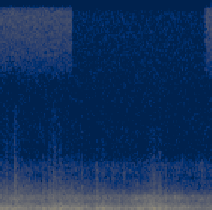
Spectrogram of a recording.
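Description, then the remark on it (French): A steady, low rumble of thunder rolls on through a stormy night, with a constant hiss of rain beneath it and no voices. “Mais un jour, il retrouve une femme, nue, sur son balcon, pendant une nuit d'orage.”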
